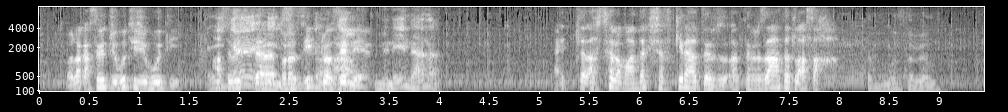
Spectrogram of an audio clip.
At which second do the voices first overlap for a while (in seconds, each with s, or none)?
1.7 s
